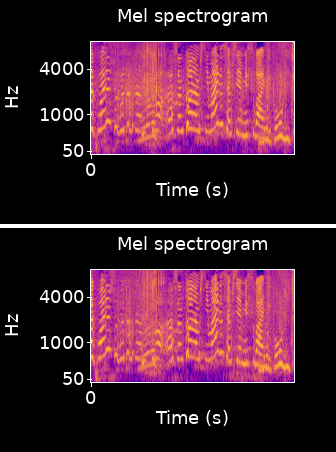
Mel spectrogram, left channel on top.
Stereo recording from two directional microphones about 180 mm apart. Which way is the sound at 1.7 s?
65° right (ahead or behind).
